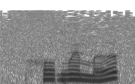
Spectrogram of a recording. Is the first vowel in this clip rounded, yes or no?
yes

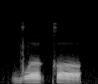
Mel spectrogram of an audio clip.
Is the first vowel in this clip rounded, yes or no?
yes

